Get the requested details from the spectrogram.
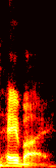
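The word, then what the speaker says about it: Hei Bai: don't remember this name of this how to pronounce this spirit here. This is This is Habby. Habby. Okay, thank you. Habai, spirit of balance.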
